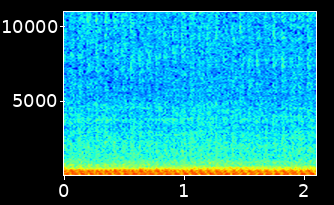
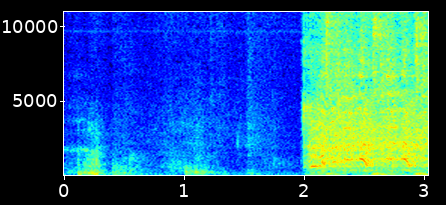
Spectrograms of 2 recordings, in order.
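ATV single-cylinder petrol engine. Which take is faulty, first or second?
second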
